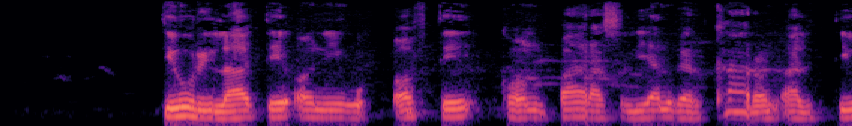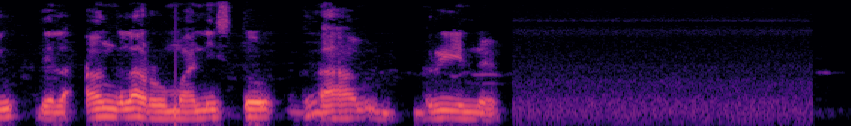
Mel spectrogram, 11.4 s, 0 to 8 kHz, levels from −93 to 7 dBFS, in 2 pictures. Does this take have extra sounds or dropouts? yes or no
no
